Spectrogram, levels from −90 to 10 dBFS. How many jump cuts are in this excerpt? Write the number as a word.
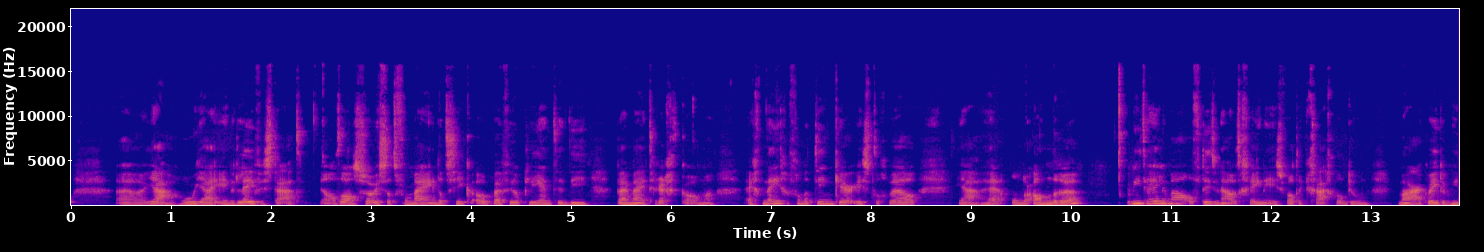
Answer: four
